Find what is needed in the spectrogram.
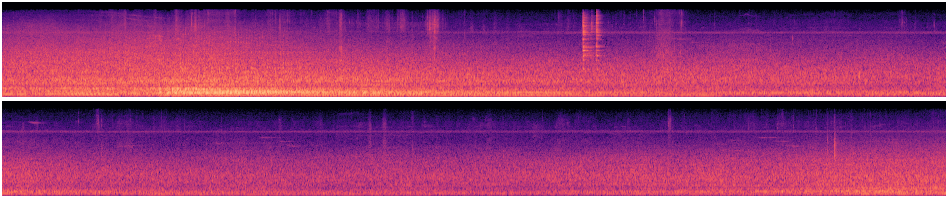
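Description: A low, steady engine sound that swells over the first two seconds, is loudest two to four seconds in, then slowly fades away over the next dozen seconds, as of a motor vehicle passing by. A short sharp click about seven seconds in.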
